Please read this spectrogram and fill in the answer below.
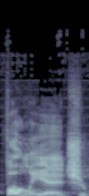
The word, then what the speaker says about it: foliage: And one time we were driving down US 50, and I just remarked to Bethany, I just love the foliage here in Maryland. And she says to me, you mean the foliage, right? Yeah, the foliage, Bethany, the foliage. No, it's three syllables, foliage.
